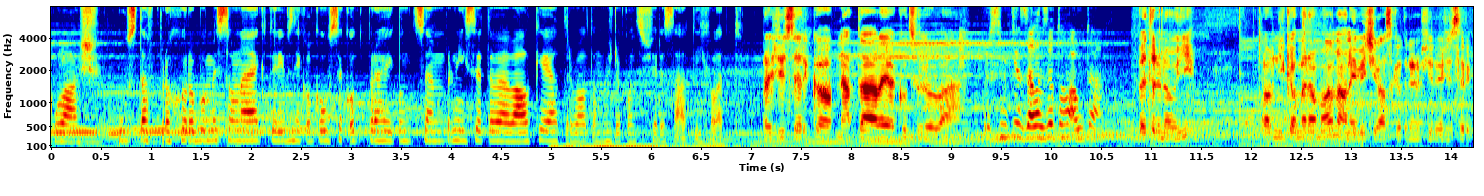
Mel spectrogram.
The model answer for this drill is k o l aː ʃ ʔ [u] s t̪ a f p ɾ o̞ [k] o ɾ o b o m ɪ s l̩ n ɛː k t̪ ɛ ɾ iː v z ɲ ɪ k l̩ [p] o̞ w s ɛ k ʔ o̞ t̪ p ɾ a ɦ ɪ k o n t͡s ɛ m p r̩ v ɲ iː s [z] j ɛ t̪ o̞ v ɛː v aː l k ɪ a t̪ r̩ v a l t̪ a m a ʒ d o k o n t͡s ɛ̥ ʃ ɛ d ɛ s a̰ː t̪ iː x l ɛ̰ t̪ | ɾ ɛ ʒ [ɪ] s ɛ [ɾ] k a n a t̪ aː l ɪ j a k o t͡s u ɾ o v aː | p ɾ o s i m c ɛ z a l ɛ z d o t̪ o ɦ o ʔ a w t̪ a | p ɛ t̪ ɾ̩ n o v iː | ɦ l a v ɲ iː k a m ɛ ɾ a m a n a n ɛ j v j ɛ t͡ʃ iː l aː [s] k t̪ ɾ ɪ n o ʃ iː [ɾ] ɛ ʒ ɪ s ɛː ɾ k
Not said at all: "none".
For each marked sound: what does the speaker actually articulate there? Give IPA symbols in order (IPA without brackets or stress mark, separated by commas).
uː, x, k, v, ɪ, ɾ, s, ɾ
